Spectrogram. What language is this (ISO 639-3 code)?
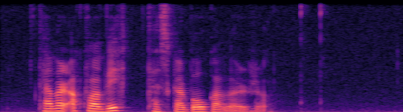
fao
